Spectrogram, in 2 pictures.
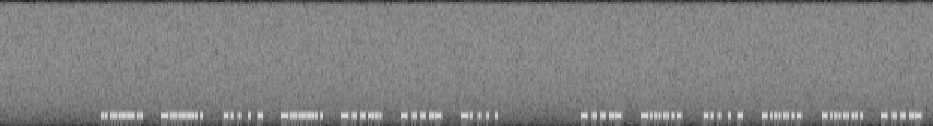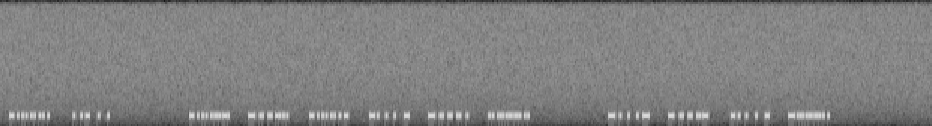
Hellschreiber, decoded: SEVERAL ADVOCACY GROUPS HAVE

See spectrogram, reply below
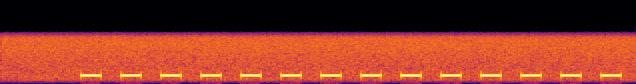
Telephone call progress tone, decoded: congestion tone

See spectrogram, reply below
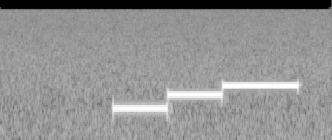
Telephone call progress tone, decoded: special information tone

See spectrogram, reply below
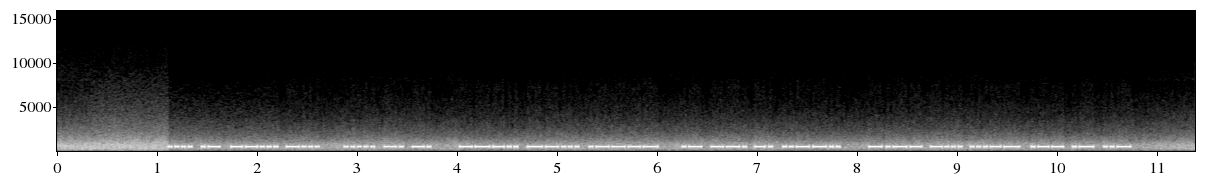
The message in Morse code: HA7B 5NN 871 AGN? YB3WAU

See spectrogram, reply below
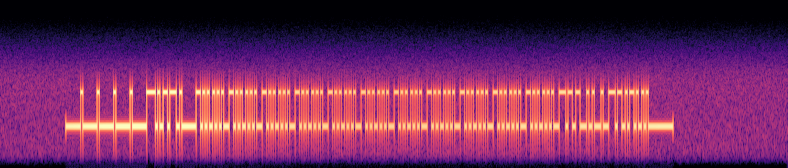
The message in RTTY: RYRYRYRYRYRYRYRYRYRYRY CQ DX

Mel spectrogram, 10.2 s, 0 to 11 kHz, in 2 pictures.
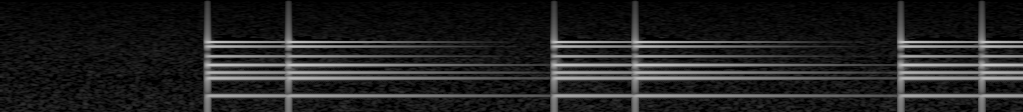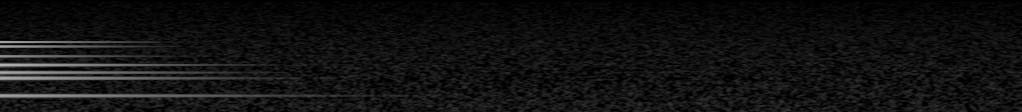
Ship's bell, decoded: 6

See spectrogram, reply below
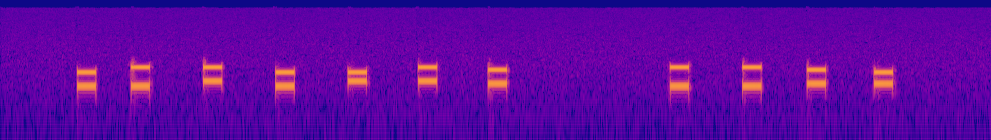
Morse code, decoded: none

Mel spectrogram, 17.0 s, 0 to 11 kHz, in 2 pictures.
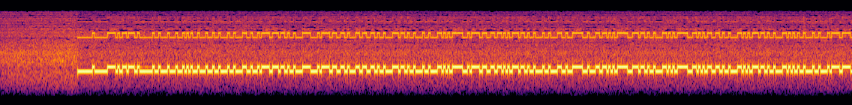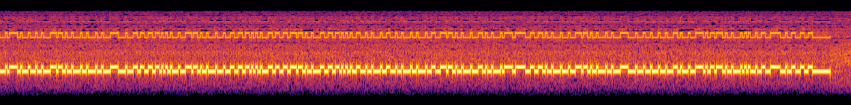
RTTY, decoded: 16103 93878 45384 05745 45484 43931 97841 18478 84222 73581 91171 62528

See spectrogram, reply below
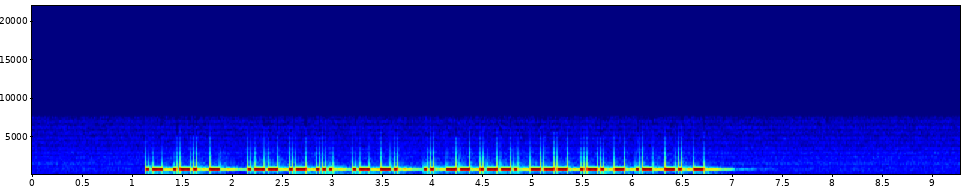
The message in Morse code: ART WAS AN IMPORTANT

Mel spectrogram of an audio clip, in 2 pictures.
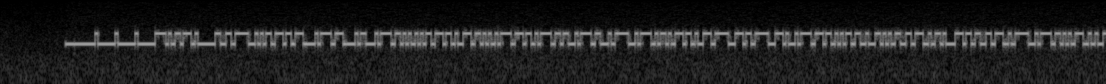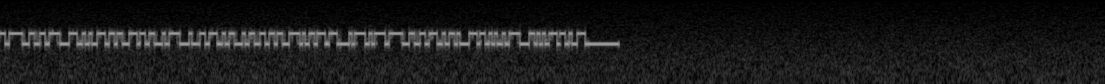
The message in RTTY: ITS MEMBERS ARE ELECTED AT THE SPRING INTERNATIONAL COUNCIL MEETING FOR A

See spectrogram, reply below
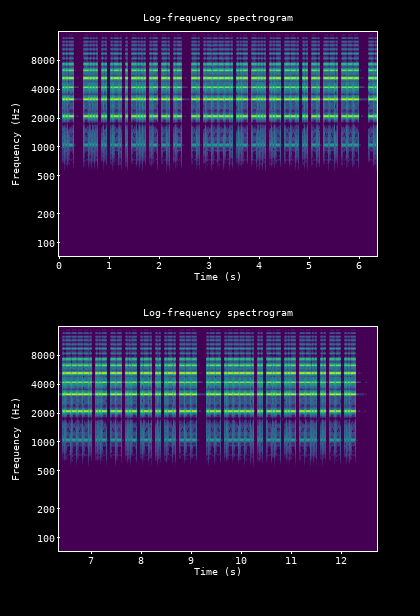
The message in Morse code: … BIREBANA N'UBUGINGO N'UMURIRO W'IKUZIMU

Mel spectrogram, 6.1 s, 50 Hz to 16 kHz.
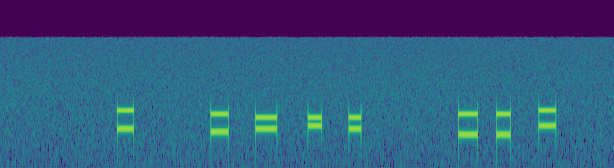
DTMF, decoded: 9 57*7 22#

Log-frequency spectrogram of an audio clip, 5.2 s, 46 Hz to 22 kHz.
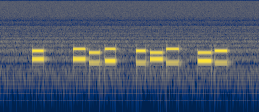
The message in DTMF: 8 916 273 42

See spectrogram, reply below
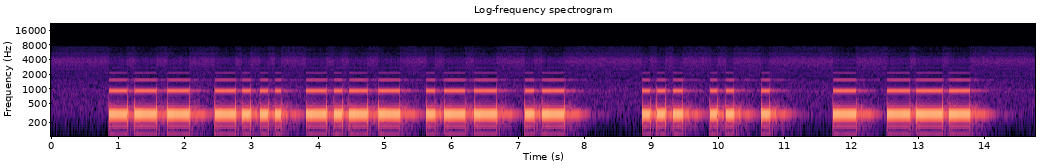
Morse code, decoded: OBYWA SIE TO

